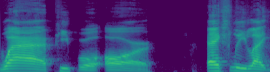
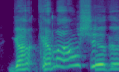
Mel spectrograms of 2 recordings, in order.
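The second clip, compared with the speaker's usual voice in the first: put-on old lady voice, much higher and louder; 4 dB louder than usual. Describing how Rogue sounds now compared to the 90s, Rogue as an old lady. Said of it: "now she sounds like an old lady".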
